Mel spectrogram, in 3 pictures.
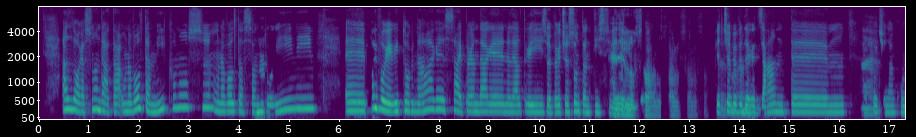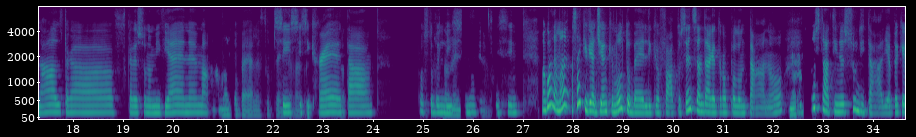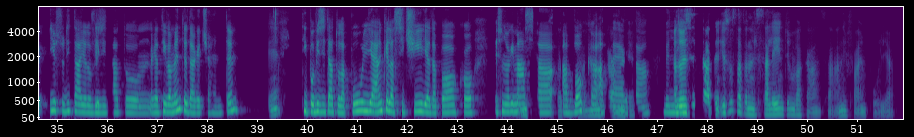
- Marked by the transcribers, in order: tapping; distorted speech; "Piacerebbe" said as "piacebbe"; other background noise; drawn out: "altra"; tongue click; unintelligible speech
- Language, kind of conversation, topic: Italian, unstructured, Qual è il viaggio più bello che hai mai fatto?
